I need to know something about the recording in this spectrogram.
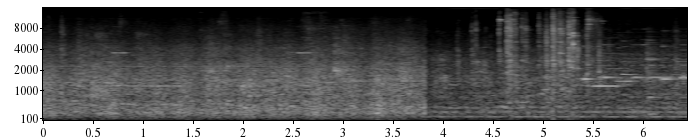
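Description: A steady, indistinct hubbub for about four seconds. It then cuts to slot machines: steady electronic tones and beeps, with a quick burst of sharp clicking and rattling about five seconds in.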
